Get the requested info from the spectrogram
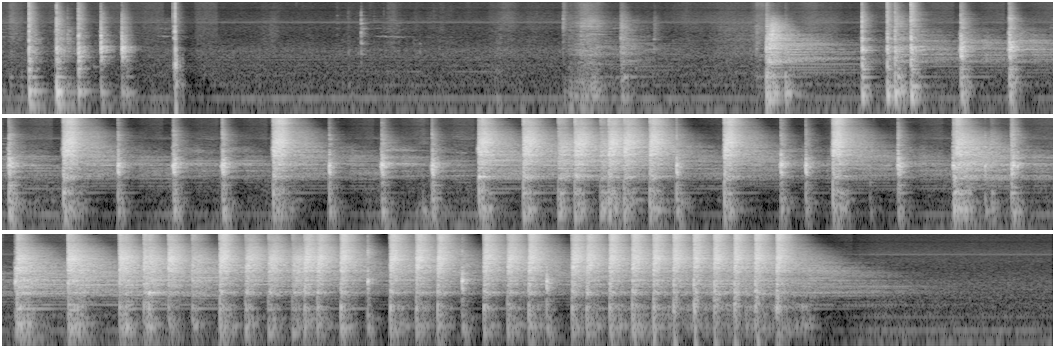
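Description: Drumsticks beating on upturned buckets and an upturned stainless steel dog bowl. A few quick hits, a lull of several seconds, then a steady drumming groove with ringing metallic hits. It ends in a fast roll that stops suddenly near the end.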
